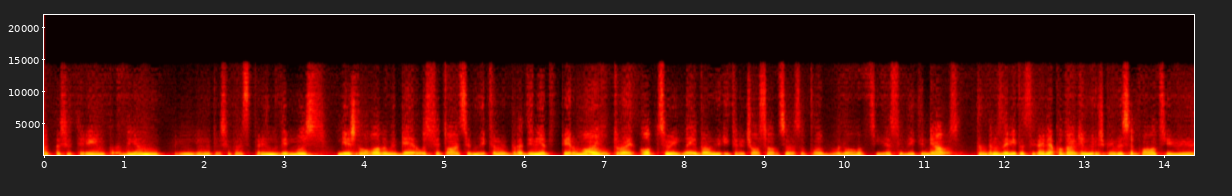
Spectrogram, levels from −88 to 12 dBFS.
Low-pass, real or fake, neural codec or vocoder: 14.4 kHz; fake; codec, 44.1 kHz, 0.9 kbps, DAC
